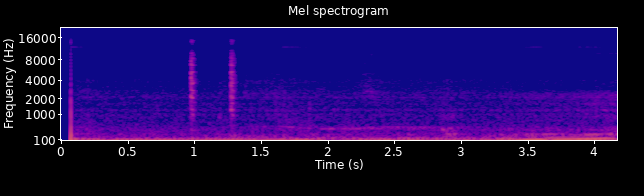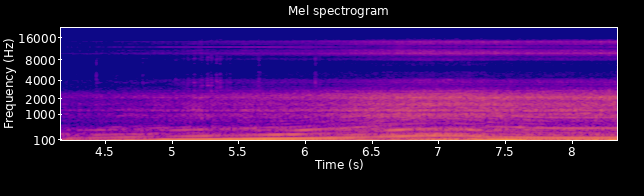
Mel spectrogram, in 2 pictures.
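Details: Volvo 940 with big turbo running E85: deep exhaust note with an uneven stumble about four times a second as revs build. It is misfiring for an unknown reason.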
